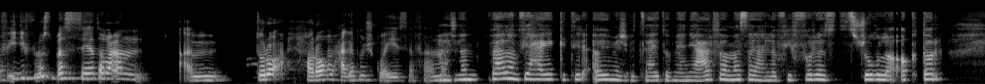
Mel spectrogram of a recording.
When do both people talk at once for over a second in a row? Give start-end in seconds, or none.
none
